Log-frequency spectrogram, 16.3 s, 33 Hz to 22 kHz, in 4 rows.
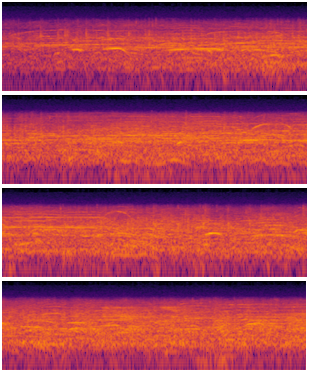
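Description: A Potsdam State basketball crowd at the 1986 NCAA Division III championship roars in a steady, dense wash of cheering and noise, loud and continuous across the whole stretch.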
